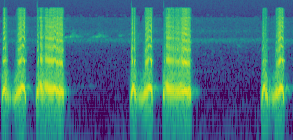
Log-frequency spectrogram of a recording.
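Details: Rhythmic cooing of a spotted dove to prompt newly caught birds to call: the short-short-long phrase, low and hollow, comes roughly every two seconds with quiet gaps between.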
